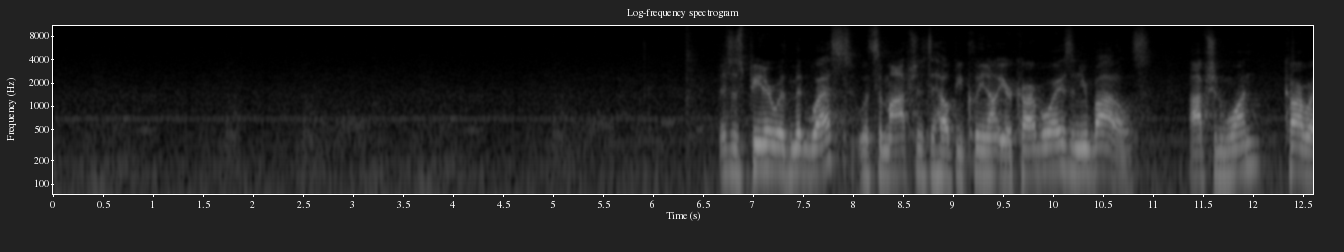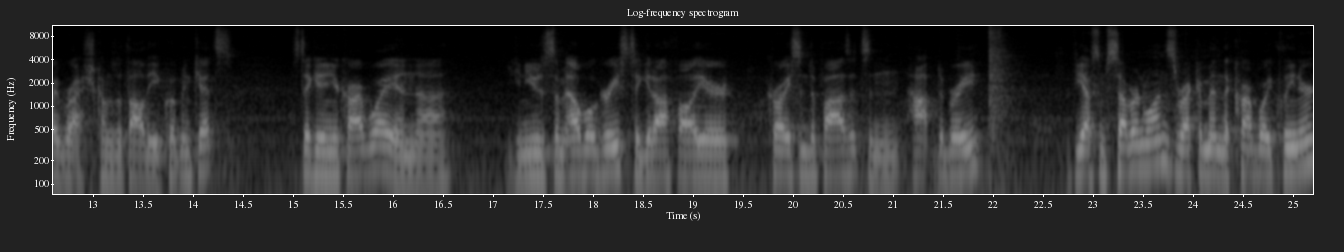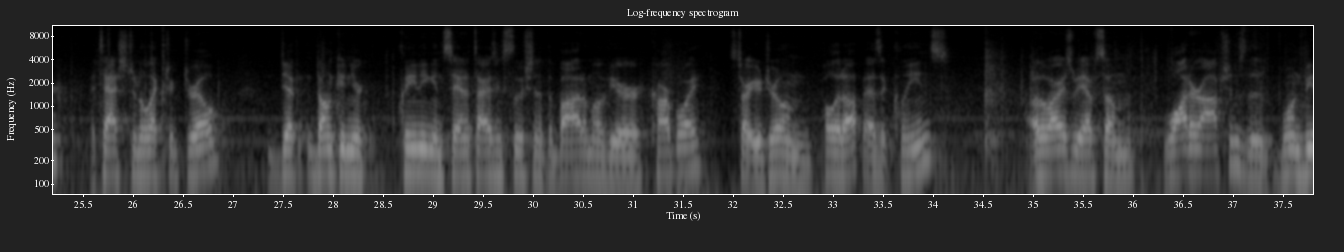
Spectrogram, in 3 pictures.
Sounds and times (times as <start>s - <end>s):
Speech: 6.1s - 14.4s, 15.0s - 16.6s, 17.2s - 21.9s, 22.7s - 34.2s, 35.0s - 37.8s.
